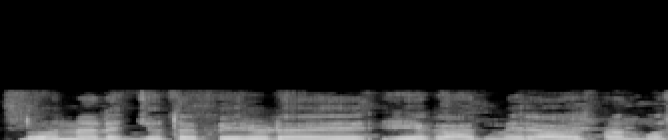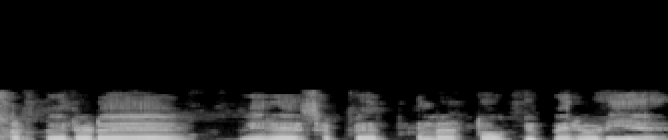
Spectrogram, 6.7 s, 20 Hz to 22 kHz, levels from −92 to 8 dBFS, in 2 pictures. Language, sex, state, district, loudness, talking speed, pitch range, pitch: Marwari, male, Rajasthan, Nagaur, -17 LUFS, 170 wpm, 155-170 Hz, 160 Hz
